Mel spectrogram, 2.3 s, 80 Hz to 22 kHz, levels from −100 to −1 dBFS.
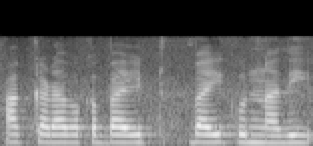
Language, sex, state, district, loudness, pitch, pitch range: Telugu, female, Andhra Pradesh, Annamaya, -16 LUFS, 200 Hz, 200-205 Hz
